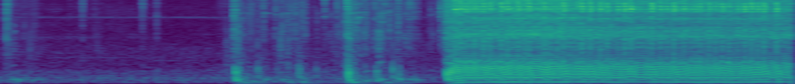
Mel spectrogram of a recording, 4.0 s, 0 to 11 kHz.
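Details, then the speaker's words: Megatech Razor M16 nitro engine after fitting a new piston and sleeve, compression backed off slightly, near room temperature, idle still to be raised: catches after a few clicks and holds a high, steady, clean buzz; normal running. "I think we got ourselves a sickening runner, bros. I think this is all worth it."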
